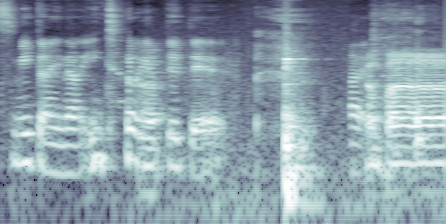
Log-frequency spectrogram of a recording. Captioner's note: house party intensifies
